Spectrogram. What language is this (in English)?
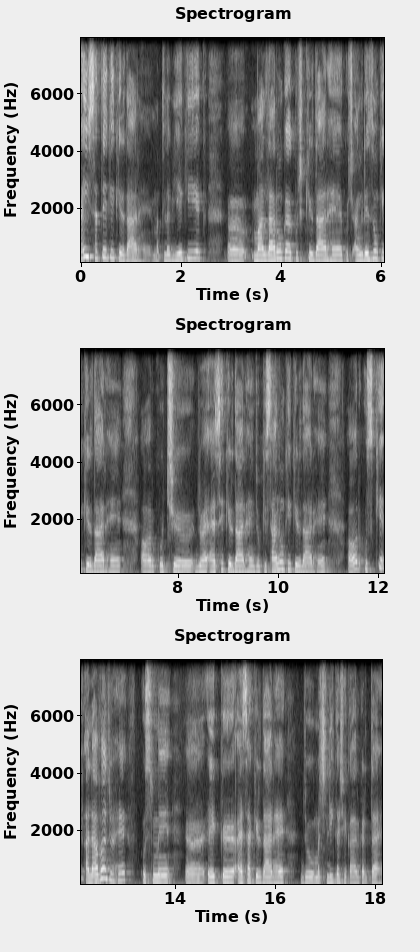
Urdu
